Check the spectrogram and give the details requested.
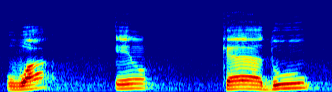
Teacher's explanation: و ان کیدو، ان میں نون ساکن ہے، نون ساکن کے بعد کاف حرف اخفا ہے، تو نون ساکن کو اخفا کے ساتھ پڑھیں گے، یعنی ناک میں آواز لے جا کر گنگنانا، اس سے اخفا کہتے ہیں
